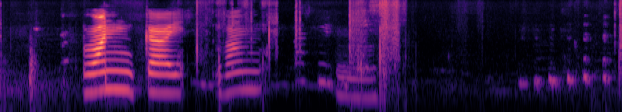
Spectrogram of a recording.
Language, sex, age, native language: Icelandic, male, 10, Icelandic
